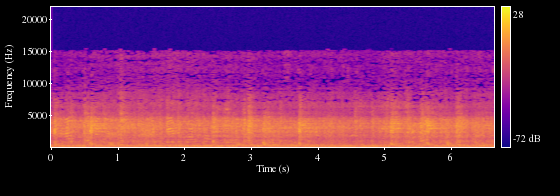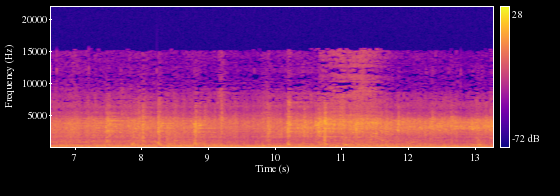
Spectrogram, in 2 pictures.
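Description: Passenger coaches of a train rolling in along a station platform, their wheels clacking over the rail joints. A steady low hum runs underneath and grows stronger in the second half.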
